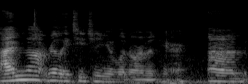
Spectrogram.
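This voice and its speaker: Mumbling at a moderate pace, a woman speaks with audible room echo. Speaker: tarot and oracle card reader. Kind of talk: card reading monologue. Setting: at home on camera. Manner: casual, hesitant with many fillers.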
